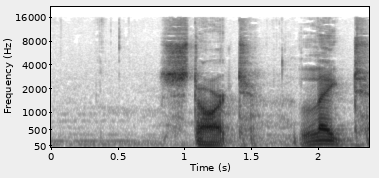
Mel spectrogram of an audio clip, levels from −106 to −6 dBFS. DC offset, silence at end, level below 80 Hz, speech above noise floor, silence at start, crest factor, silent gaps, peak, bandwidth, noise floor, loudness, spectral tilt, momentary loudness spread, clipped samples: under 0.1%; 0 s; -42 dBFS; 31 dB; 0.85 s; 20 dB; none; -4 dBFS; 16 kHz; -52 dBFS; -22 LUFS; -4 dB/octave; 14 LU; under 0.1%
